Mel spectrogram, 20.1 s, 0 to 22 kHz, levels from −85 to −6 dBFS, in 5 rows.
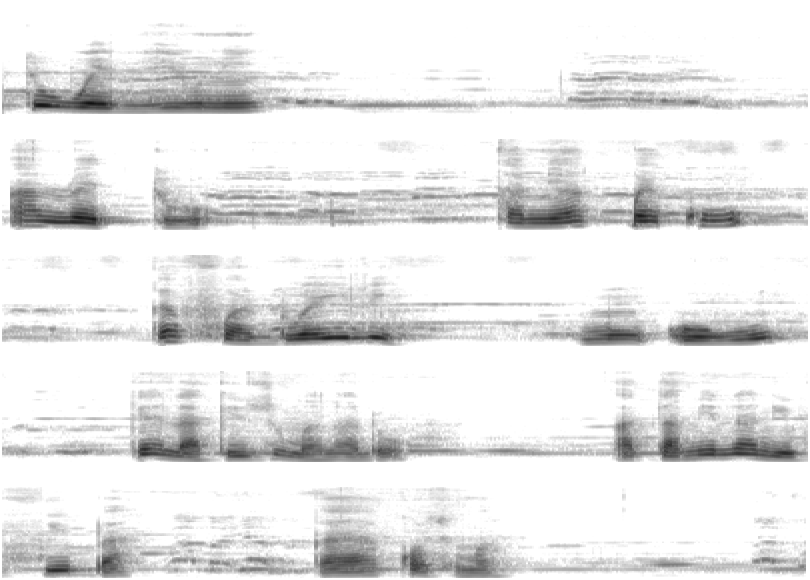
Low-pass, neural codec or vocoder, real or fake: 9.9 kHz; none; real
